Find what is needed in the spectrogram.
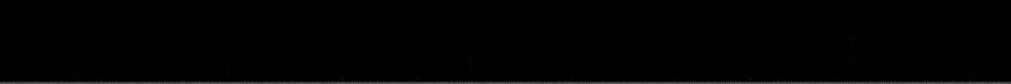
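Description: Faint ticking about once a second, like a clock, over a steady low electrical hum.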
